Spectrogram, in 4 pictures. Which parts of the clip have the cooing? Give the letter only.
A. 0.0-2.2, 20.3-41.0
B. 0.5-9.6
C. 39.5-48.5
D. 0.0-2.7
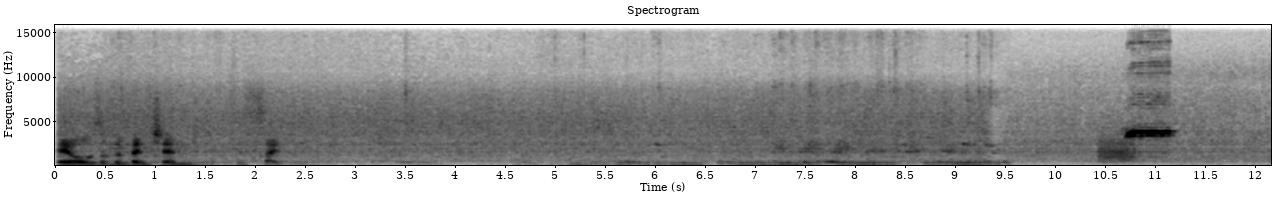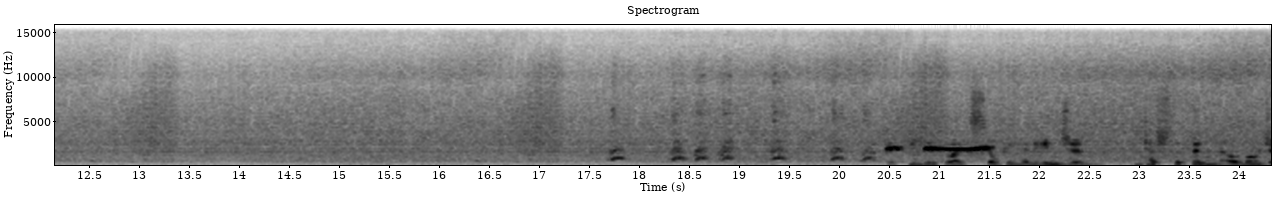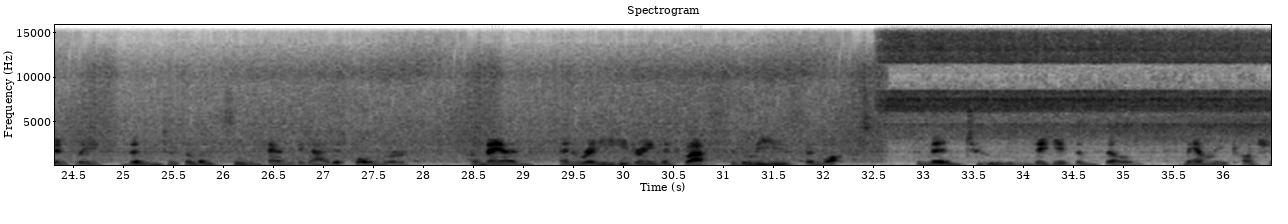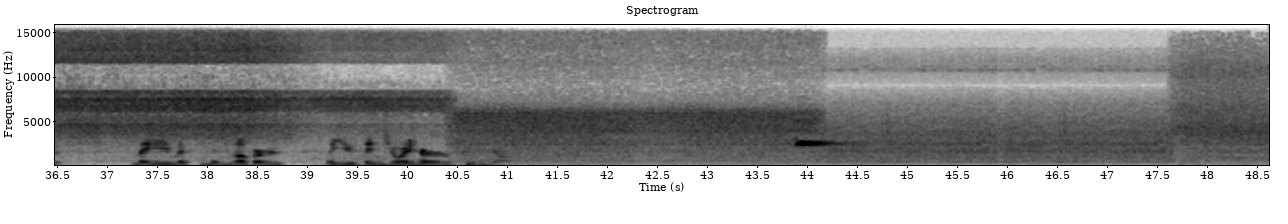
B.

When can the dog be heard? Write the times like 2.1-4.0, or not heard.
17.6-20.4.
